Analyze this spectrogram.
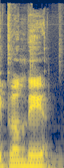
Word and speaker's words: Brøndby: start with this beautiful brombucha I say brown boot that's slightly closer to the pronunciation as I learned when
